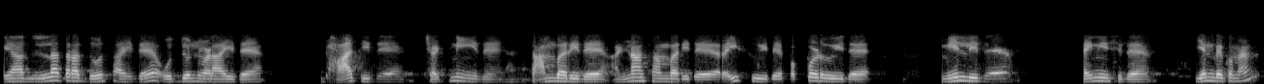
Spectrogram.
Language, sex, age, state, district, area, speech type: Kannada, male, 18-30, Karnataka, Mysore, urban, conversation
